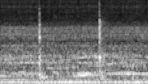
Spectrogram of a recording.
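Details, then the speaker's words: Slush machine spiral gearbox: sharp clicks every rotation over a steady motor hum, from a split gear in the gearbox. "this is a a cab gear box whereby the gear has actually split and you can hear it the the clicking every single rotation of the"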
